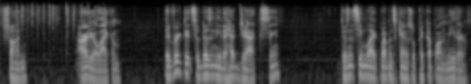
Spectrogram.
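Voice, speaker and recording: A man plays a watchful tech expert for a street gang in an audio drama. His voice sits fairly low, and he talks dryly, never ruffled. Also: no room sound, close to an everyday voice. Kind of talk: casual audio drama dialogue.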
